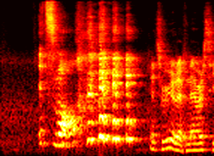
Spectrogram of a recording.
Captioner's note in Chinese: 哈哈哈哈哈哈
